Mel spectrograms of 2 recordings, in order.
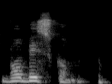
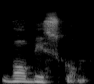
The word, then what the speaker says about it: vobiscum: hear the words Dominus vobiscum. The O is actually short, okay? What you will often hear, though, is Dominus vobiscum. And the reason for that is the accent is on this O.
